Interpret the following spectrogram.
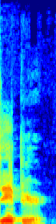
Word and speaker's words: Zapier: It's Zapier.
